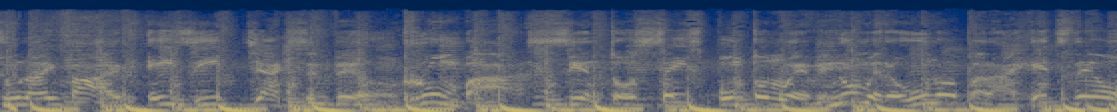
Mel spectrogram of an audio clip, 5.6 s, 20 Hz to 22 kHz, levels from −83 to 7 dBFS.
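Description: Mains buzz runs throughout the clip. Sharp switching spikes from a dimmer, rectifier or unshielded path arrive twice per 60 Hz cycle, stacking harmonics into the kilohertz range. The result is a steady, raspy buzz sitting about 25 dB below the sound.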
